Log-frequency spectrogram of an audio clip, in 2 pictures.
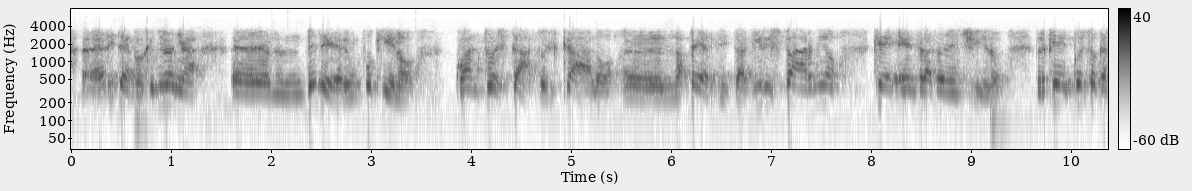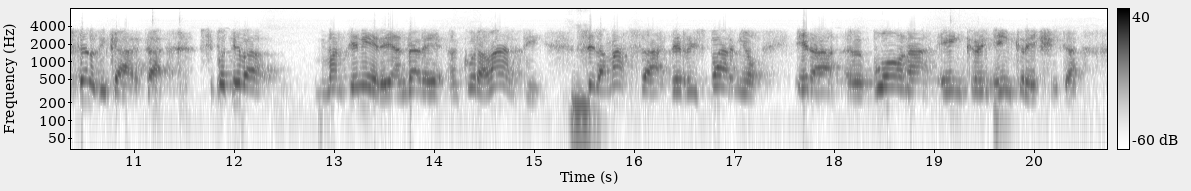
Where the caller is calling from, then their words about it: Prato, Tuscany, Italy; Ah, non sono da Reggio Emilia, da Prato.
